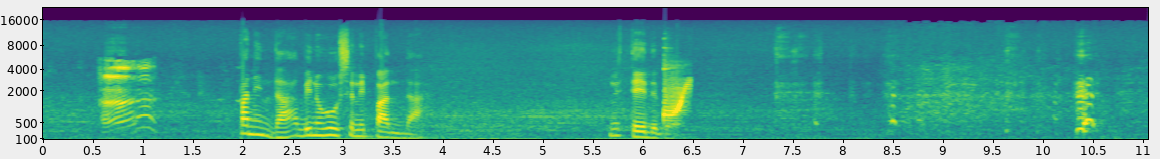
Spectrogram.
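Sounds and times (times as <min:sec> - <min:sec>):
comedic boing sound effect: 0:06.2 - 0:06.5.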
